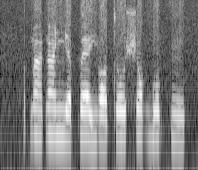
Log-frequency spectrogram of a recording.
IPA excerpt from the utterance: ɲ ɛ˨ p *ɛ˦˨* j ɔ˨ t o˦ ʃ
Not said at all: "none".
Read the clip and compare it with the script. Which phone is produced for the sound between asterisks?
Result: ɛ˦˨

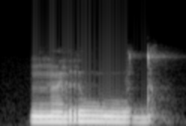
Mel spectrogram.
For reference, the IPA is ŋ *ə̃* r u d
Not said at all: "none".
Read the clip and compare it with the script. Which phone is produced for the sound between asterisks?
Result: ə̃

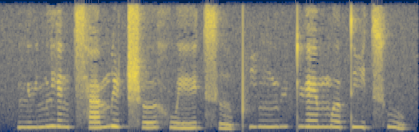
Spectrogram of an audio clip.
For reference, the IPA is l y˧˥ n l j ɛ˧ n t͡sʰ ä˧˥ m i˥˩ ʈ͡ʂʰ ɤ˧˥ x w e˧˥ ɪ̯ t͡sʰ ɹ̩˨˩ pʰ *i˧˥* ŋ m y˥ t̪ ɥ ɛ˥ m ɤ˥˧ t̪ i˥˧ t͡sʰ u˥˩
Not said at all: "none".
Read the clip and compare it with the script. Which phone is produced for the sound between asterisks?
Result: i˥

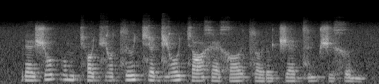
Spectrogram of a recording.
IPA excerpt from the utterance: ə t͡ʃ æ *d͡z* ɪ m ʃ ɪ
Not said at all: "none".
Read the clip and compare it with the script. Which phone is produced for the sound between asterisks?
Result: d͡z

